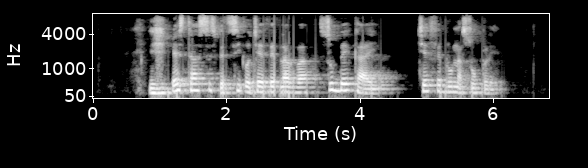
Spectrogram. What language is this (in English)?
Esperanto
